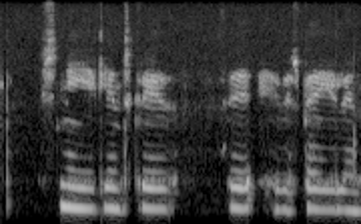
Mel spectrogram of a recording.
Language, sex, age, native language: Icelandic, female, 11, Icelandic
